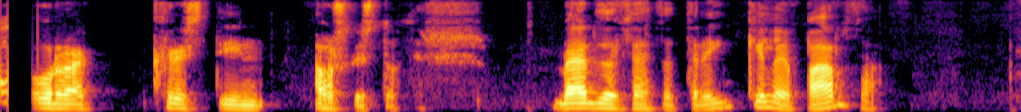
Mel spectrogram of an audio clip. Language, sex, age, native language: Icelandic, male, 30-39, Icelandic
